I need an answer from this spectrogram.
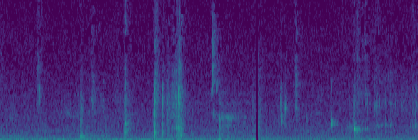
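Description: Close-miked eating sounds: wet chewing and sharp mouth clicks from someone eating noodles and fried chicken wings, with a bite into a wing near the end. A low steady hum runs underneath.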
